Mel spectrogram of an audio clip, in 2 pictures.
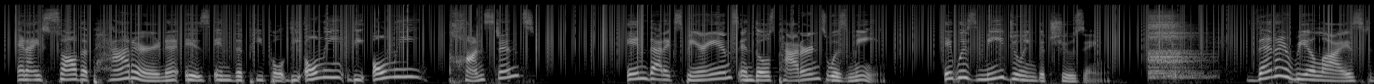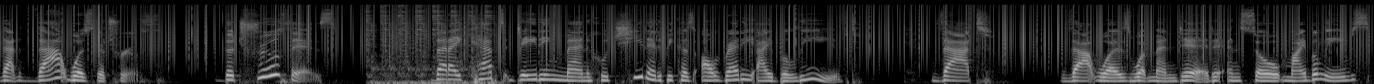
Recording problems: crackle, like an old record; loud; 9 dB below the speech
alarm; loud; at 11 s; peak 1 dB above the speech
keyboard typing; noticeable; from 17 to 19 s; peak 7 dB below the speech

